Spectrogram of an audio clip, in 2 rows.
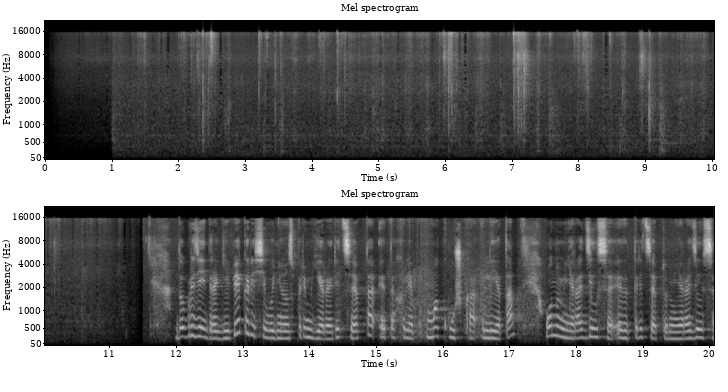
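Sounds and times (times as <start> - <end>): bread crust crackling and crunching: 1.0 - 11.5, 13.9 - 17.5.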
